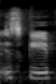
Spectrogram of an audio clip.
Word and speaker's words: Esc: उसके बाद एस्केप की है, ESC प्रोनाउंस इसको करेंगे एस्केप की।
